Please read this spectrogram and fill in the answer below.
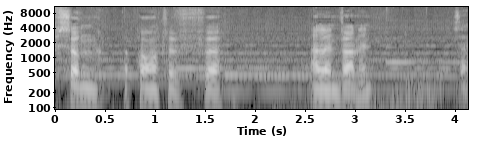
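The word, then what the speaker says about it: Ellan Vannin: we are you've sung a part of uh Ellen vanon is that how you say it yeah I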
